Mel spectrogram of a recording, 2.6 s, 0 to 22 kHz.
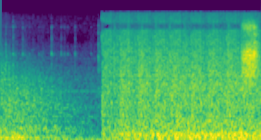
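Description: Rapid continuous gunfire from held-down pistols in the video game Devil May Cry 2 rattles as a dense, loud stream of shots that grows fuller partway through, with no talking.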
